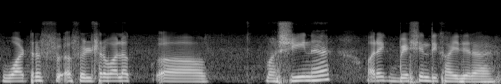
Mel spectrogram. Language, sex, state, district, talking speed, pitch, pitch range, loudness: Hindi, male, Uttar Pradesh, Lucknow, 155 wpm, 155 Hz, 140-170 Hz, -15 LUFS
